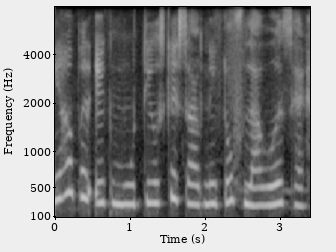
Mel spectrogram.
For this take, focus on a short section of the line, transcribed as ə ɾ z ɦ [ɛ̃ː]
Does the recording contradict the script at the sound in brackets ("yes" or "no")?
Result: yes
